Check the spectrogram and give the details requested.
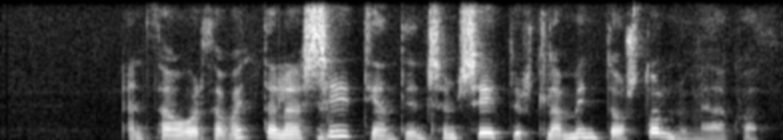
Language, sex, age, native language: Icelandic, female, 30-39, Icelandic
